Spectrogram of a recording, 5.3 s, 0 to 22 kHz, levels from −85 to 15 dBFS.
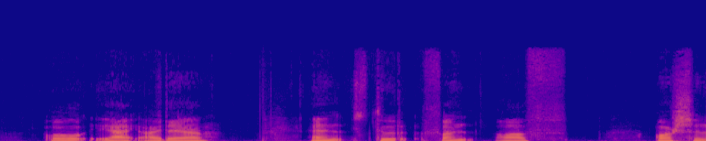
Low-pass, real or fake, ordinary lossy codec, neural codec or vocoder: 14.4 kHz; fake; AAC, 48 kbps; codec, 32 kHz, 1.9 kbps, SNAC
